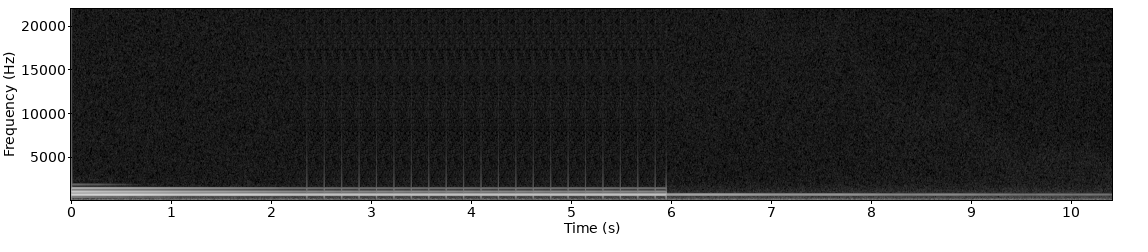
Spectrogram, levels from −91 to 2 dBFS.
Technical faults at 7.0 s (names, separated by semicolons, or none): none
